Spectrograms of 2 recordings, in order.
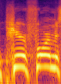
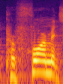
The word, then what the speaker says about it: piriformis: and static stretching the piriformis stretch some people mispronounce it and call it the performance stretch but it's named after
